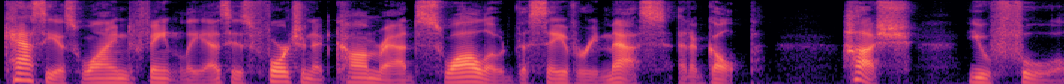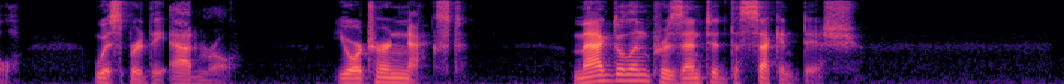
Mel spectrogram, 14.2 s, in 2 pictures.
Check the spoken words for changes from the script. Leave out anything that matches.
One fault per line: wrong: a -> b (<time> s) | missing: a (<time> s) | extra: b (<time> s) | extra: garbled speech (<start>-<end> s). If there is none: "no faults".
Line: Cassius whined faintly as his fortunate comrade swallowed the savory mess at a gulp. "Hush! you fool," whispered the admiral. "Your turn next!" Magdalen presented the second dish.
no faults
